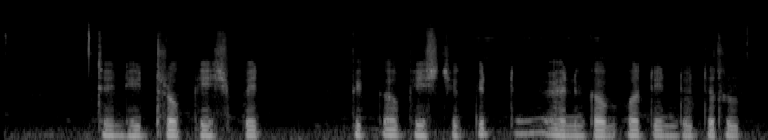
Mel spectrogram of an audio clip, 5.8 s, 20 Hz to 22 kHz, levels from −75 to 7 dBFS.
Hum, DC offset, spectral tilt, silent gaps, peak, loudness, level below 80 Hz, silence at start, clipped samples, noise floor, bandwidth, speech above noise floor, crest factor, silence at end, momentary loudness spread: none; under 0.1%; -6.5 dB/octave; none; -14 dBFS; -34 LUFS; -58 dBFS; 0.65 s; under 0.1%; -59 dBFS; 10.5 kHz; 27 dB; 20 dB; 0.2 s; 8 LU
